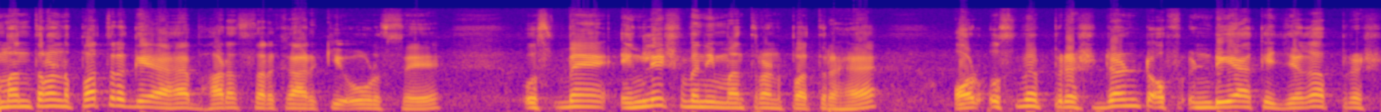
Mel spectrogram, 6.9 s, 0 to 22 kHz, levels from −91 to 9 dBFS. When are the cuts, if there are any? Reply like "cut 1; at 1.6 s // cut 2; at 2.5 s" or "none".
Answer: none

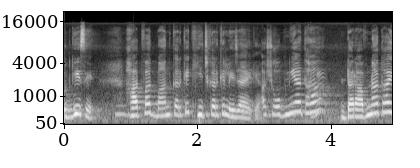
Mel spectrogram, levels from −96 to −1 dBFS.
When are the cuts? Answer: cut 1; at 3.0 s

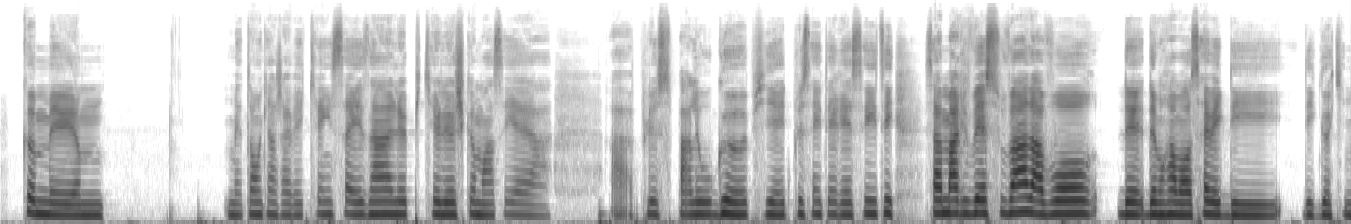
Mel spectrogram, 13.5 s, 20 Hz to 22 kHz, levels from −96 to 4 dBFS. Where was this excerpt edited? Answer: none

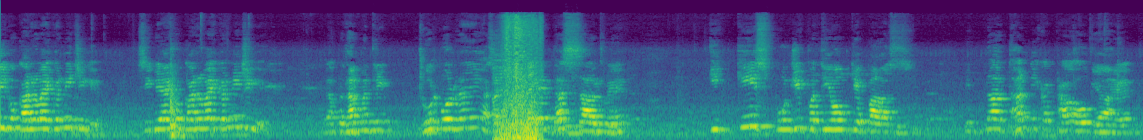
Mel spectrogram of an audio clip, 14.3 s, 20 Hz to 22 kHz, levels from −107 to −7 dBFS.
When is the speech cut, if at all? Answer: cut 1; at 6.5 s

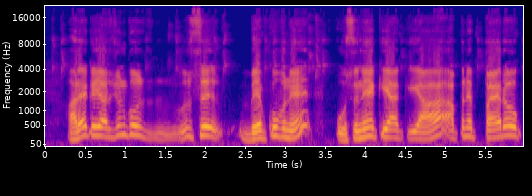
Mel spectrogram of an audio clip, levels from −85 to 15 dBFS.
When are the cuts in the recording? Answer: cut 1; at 3.4 s

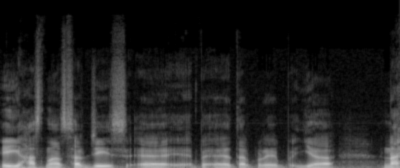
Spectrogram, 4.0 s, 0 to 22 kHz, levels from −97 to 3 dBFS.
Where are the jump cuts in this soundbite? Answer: none

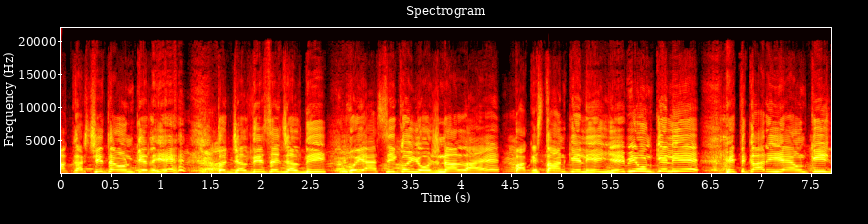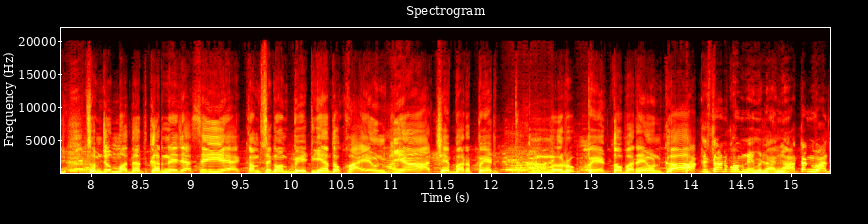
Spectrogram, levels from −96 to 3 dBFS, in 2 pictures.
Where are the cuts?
cut 1; at 14.0 s

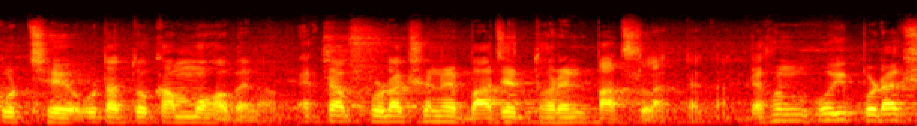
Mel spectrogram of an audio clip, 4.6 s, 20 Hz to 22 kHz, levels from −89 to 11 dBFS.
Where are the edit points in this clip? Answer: cut 1; at 1.5 s // cut 2; at 3.7 s

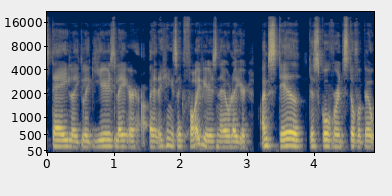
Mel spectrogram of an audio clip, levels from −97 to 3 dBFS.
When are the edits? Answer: cut 1; at 3.1 s // cut 2; at 3.9 s

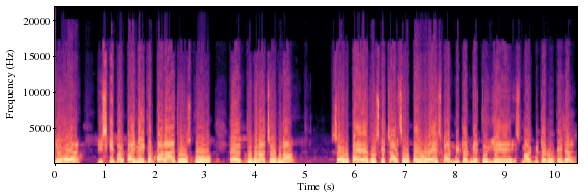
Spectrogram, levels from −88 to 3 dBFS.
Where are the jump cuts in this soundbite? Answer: none

